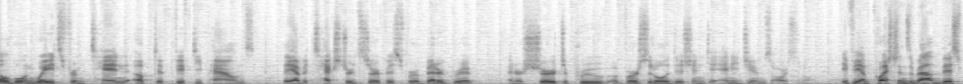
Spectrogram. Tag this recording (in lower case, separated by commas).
music, speech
